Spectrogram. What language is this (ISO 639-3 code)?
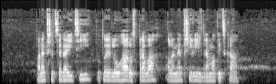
ces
